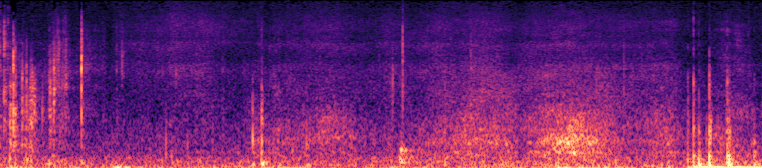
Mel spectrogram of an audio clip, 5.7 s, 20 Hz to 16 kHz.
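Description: Long red fingernails on both hands scratch across the text pages of an open glossy paper car magazine from 2009, giving soft dry scraping with a few sharp clicks. Near the end a page is turned, making a louder papery rustle.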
